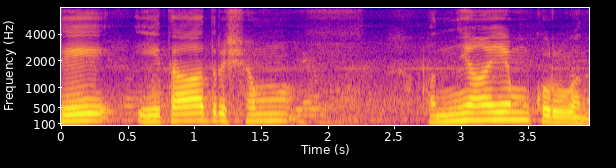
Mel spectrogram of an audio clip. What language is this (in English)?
Sanskrit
